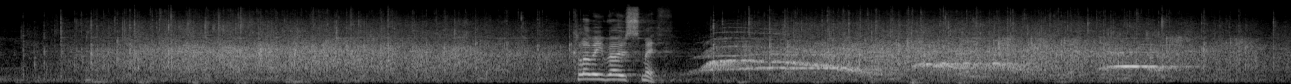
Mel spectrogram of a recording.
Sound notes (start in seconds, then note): 0.0 applause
